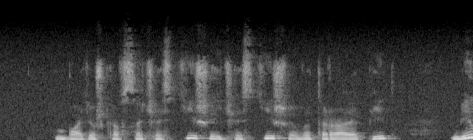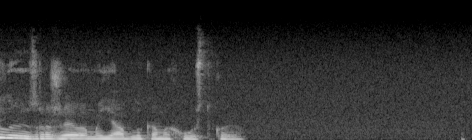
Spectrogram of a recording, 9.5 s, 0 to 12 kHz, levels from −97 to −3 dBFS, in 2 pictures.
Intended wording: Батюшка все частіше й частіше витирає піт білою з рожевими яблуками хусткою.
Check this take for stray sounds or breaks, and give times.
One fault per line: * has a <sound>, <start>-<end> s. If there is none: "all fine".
all fine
